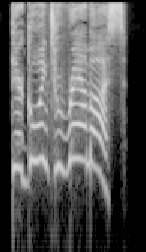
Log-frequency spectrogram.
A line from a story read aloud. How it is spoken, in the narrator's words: Bob screams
